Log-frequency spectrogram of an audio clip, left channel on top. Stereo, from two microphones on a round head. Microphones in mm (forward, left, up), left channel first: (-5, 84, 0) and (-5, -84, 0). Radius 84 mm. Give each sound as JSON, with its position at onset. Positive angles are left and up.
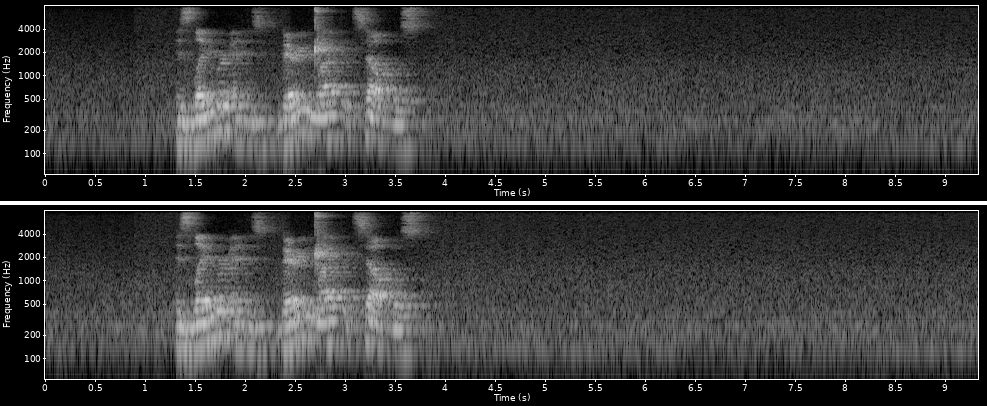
{"t": 1.3, "sound": "a man speaking", "side_deg": -40, "distance_m": 1.4}
{"t": 2.7, "sound": "a finger snap", "side_deg": 45, "distance_m": 1.0}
